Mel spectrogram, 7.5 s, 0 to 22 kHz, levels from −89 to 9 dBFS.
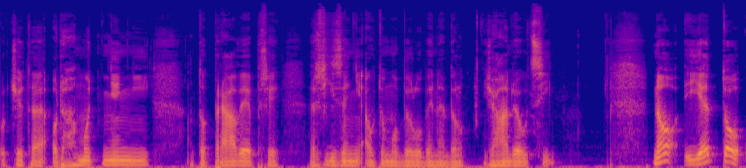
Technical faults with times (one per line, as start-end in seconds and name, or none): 4.55-4.61 compressed frames skipped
